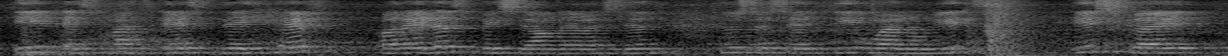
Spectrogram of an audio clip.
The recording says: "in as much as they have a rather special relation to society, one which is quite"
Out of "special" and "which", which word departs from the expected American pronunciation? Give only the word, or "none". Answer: which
